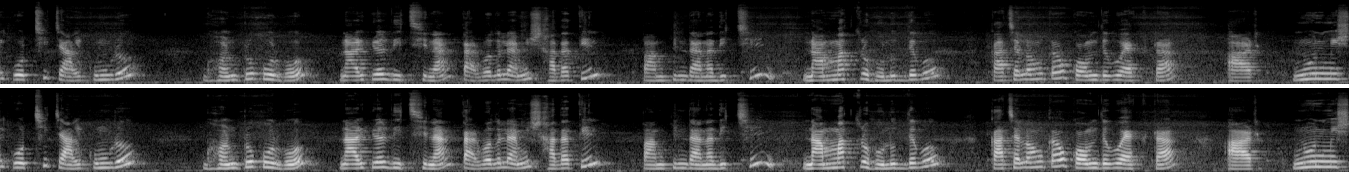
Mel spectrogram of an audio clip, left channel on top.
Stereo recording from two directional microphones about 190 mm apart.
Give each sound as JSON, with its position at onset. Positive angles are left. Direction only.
{"t": 0.2, "sound": "a woman's voice", "side_deg": -20}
